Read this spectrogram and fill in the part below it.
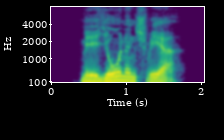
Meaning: multimillion, millions (of)
- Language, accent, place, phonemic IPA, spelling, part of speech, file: German, Germany, Berlin, /mɪˈli̯oːnənˌʃveːɐ̯/, millionenschwer, adjective, De-millionenschwer.ogg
